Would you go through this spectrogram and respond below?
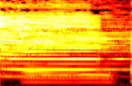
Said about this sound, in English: Let's put air horn on this bit.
